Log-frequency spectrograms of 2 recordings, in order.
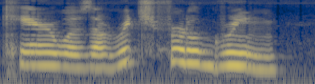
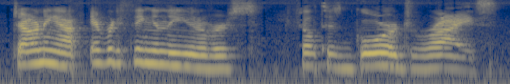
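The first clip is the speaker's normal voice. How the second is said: plain reading voice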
